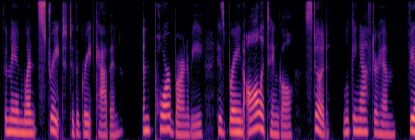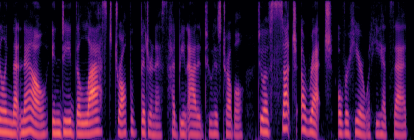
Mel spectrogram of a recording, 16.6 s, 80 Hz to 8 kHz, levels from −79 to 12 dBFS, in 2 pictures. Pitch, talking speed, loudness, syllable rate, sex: 185 Hz, 160 wpm, -22 LUFS, 4.0 syllables/s, female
